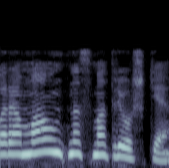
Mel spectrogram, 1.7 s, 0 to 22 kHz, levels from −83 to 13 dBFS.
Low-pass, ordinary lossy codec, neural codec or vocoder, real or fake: 7.2 kHz; MP3, 48 kbps; codec, 16 kHz, 4 kbps, FreqCodec, larger model; fake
